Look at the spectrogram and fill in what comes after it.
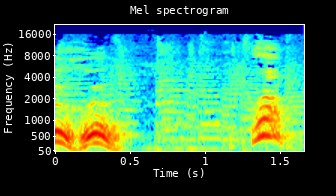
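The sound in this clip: A man imitates a dog barking with his voice, giving a quick pair of loud, yelping barks, then a pause with a faint low hum, then another bark.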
